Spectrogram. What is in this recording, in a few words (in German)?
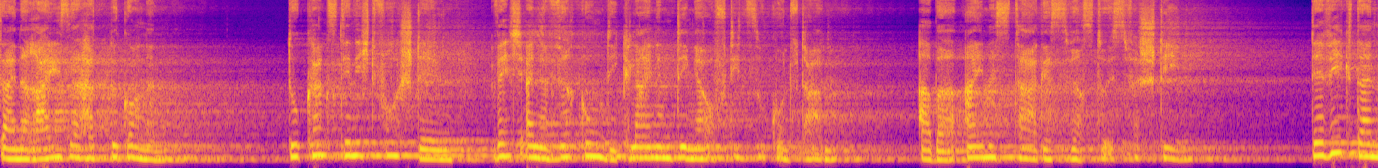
Speech, ger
